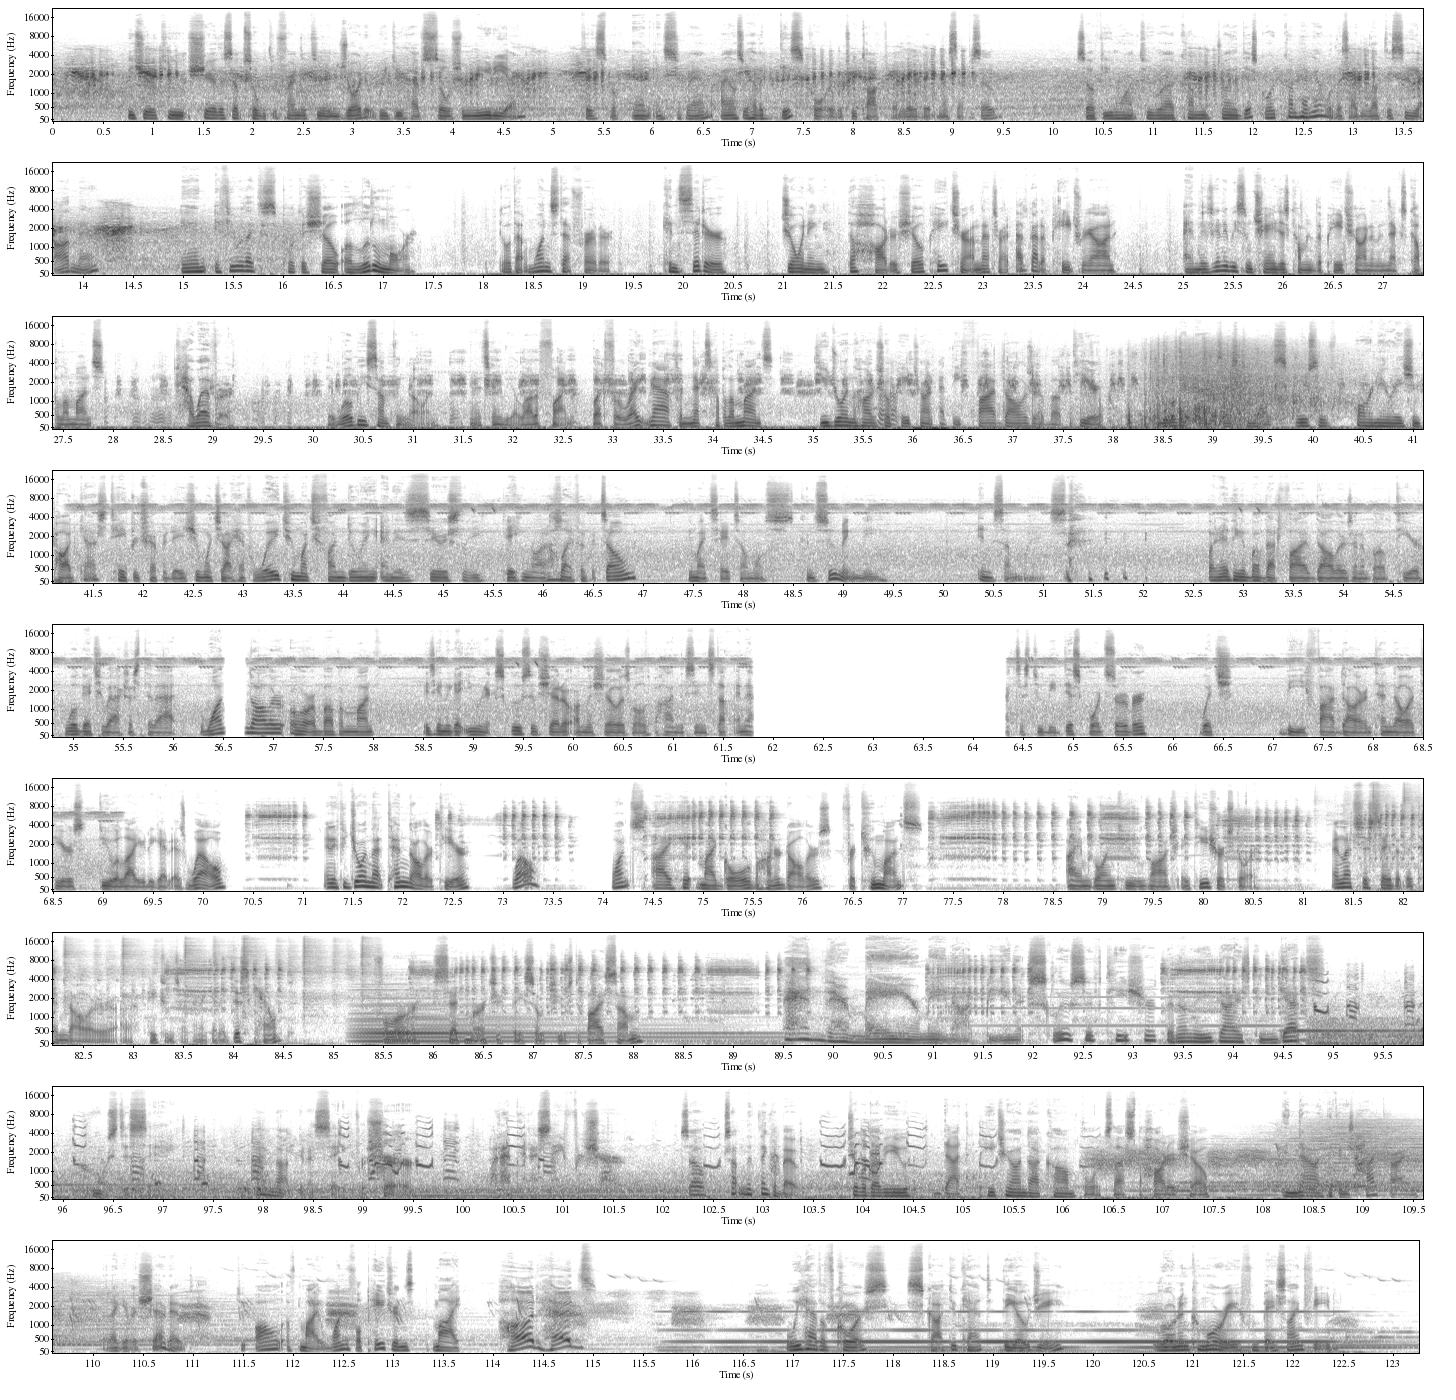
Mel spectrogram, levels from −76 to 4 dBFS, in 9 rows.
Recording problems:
animal sounds; loud; throughout; 3 dB below the speech
background music; loud; from 1:21 on; 7 dB below the speech
audio cutting out; at 57 s and at 1:02 for 2.5 s

